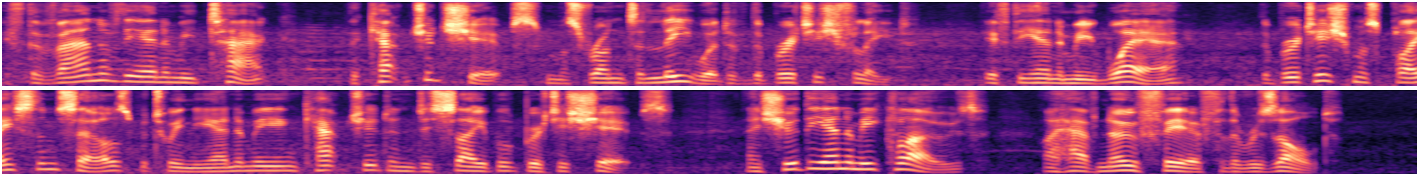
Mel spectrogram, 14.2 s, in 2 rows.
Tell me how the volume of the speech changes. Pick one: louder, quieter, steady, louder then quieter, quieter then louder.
steady.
